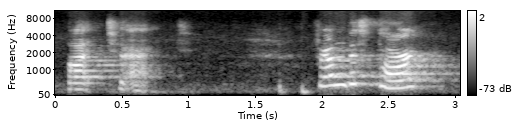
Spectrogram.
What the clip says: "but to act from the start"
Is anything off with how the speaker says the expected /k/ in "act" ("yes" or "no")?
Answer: no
